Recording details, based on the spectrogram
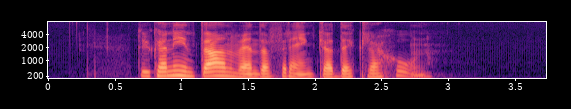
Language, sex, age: Swedish, female, 29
